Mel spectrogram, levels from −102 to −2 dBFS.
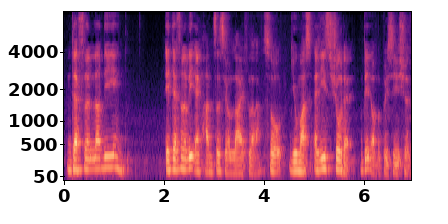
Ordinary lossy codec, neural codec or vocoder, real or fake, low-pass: none; codec, 16 kHz, 2 kbps, FunCodec, trained on LibriTTS, 25 frames a second; fake; none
